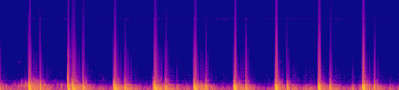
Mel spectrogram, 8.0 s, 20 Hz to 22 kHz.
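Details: Self-recorded adult male heartbeat taken with a phone microphone over the auscultation sites: steady lub-dub at about 73 beats a minute, regular rhythm; normal heart sounds.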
